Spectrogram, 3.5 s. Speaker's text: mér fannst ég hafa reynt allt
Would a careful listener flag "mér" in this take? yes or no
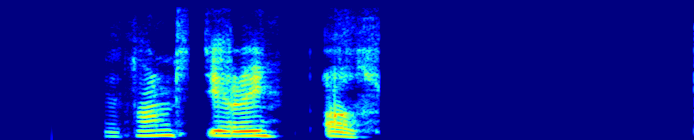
no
